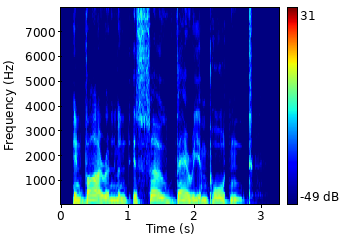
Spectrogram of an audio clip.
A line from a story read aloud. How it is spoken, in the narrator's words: said Magrat solemnly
